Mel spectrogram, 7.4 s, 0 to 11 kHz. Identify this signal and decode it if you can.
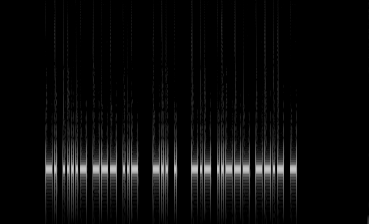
Morse code, heard as a keyed tone, about 28 wpm, 700 Hz. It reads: N4OU DE K2QT
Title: USA Callsign DE Callsign - 4 Characters - 28wpm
